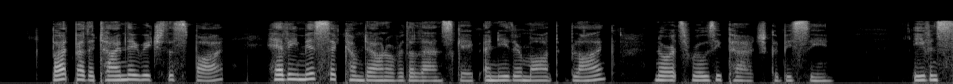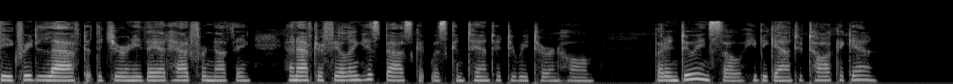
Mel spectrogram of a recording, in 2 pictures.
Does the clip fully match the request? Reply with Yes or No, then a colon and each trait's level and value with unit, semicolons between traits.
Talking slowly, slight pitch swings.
No: average, 180 wpm; narrow, 1.9 semitones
